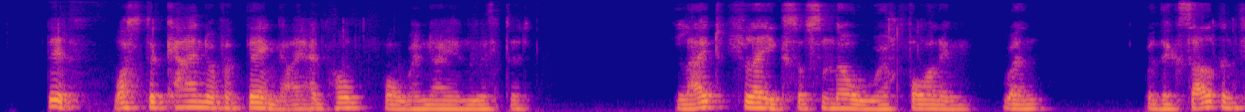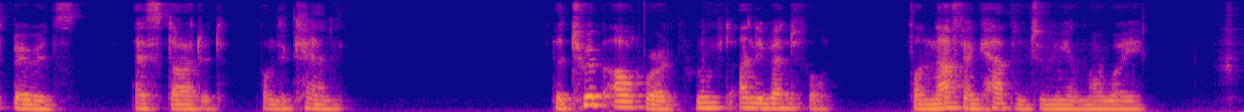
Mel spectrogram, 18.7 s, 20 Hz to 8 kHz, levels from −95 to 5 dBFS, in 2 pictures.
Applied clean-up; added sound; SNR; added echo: neural mask model DeepFilterNet 3.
